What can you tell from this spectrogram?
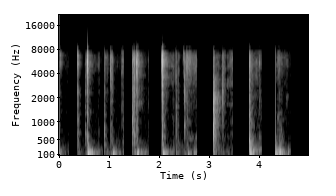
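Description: Stiff chrome Panini Prizm trading cards being handled and flipped through by hand: a dozen or so irregular sharp clicks and snaps as cards are slid off the stack and set down.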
